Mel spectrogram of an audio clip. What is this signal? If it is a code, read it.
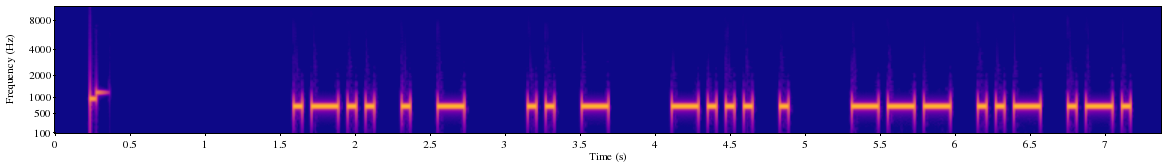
Morse code, heard as a keyed tone, about 20 wpm, 700 Hz. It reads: LET IT BE OUR
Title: Sentences from Top 1600 Words 20wpm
